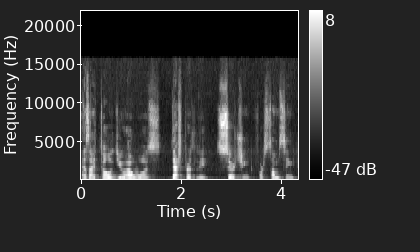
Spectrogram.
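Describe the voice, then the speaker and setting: This conference speaker is a middle-aged Hungarian man whose mid-range voice has a dark tone. His presentation is earnest and self-deprecating, delivered in a Hungarian accent with halting non-native phrasing.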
